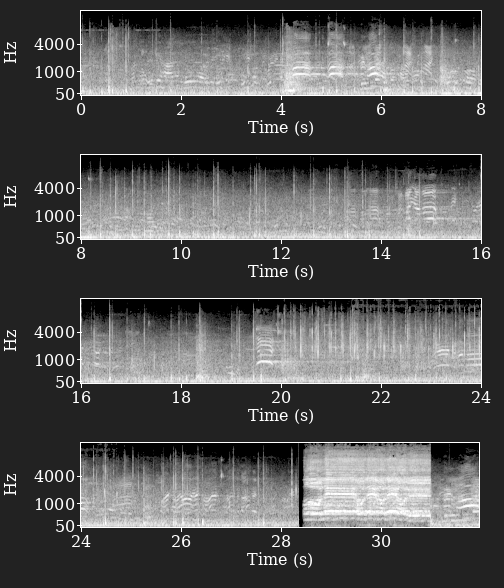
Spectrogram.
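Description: Open-air football match sound: boys' shouts and calls on the pitch, with scattered sharp thuds of the ball being kicked over a steady outdoor rumble. Near the end the field sound cuts off and a loud musical sting starts.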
